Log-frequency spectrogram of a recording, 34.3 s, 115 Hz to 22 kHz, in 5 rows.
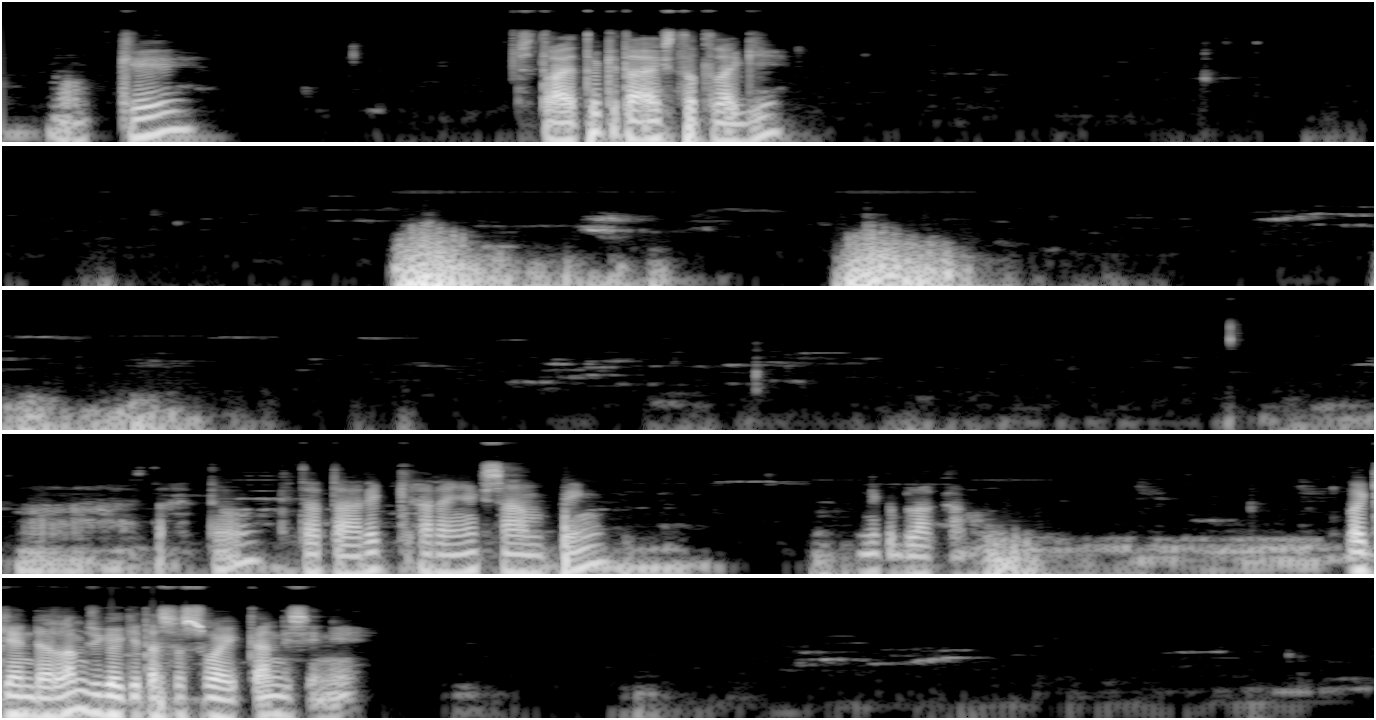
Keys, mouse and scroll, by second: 0.2 middle click, 0.9 click, 1.5 KP_1, 3.1-4.3 middle drag, 3.1 e, 4.5-9.9 drag, 4.5 s, 6.1 middle click, 8.7 ctrl+Tab, 9.9 middle click, 10.1 ctrl+Tab, 12.1-13.7 right drag, 12.9-14.7 drag, 14.7-17.4 right drag, 16.8 ctrl+Tab, 19.1 a, 20.4 z, 21.5 b, 22.2-25.5 drag, 25.1 middle click, 27.0-28.4 middle drag, 28.4-29.8 right drag, 30.5 right click, 33.8-34.3 drag, 33.8 right click.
